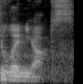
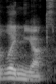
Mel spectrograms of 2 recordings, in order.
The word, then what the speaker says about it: Linux: it was that it mispronounced Linux as Linux. That was the only thing wrong with it. Other than that, it was perfect. And Windows 10, they fixed the Linux bug.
